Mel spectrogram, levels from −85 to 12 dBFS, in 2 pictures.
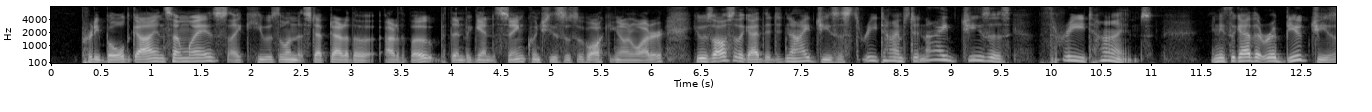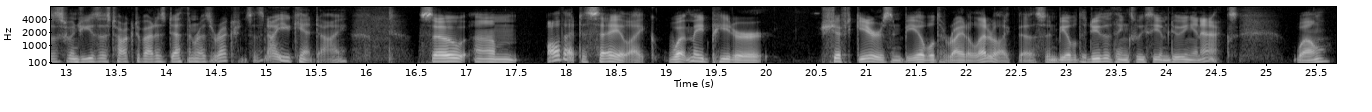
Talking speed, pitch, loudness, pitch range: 235 wpm, 140 Hz, -21 LUFS, 120-165 Hz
